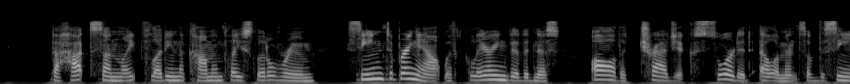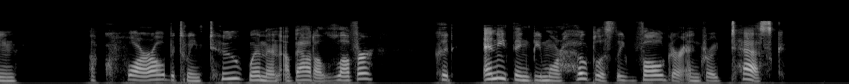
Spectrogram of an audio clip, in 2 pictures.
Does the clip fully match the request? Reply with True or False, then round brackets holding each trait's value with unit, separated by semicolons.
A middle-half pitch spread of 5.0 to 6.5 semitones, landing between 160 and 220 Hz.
False (4.3 semitones; 185 Hz)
